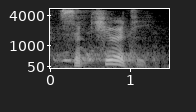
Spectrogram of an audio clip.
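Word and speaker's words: sécurité: There are three spoken emergency signals that show the degree of severity of the emergency, mayday, pan, and security, pronounced security.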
